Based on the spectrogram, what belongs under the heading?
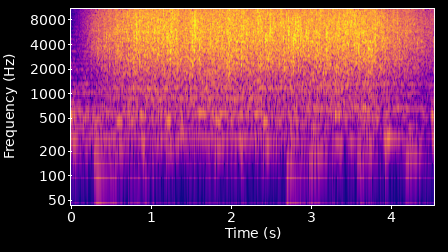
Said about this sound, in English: Whew, I got home before it started raining. Thank goodness. Yeah, the rain came really fast.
